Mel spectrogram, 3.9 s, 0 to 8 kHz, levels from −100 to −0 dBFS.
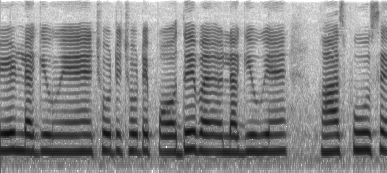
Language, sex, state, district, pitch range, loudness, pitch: Hindi, female, Chhattisgarh, Bilaspur, 255-275 Hz, -14 LUFS, 265 Hz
